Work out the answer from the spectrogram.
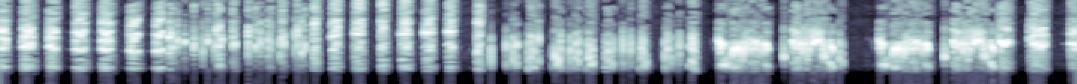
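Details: Calling sound for attracting swiftlets: quick regular run of sharp, high chips, about two per second at first, then speeding into chatter before longer, harsh buzzy notes near the end.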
